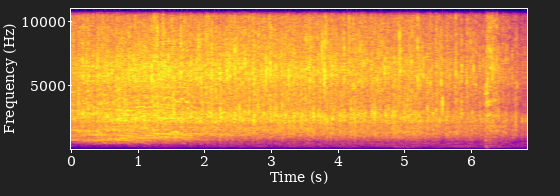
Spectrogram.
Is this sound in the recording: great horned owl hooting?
no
